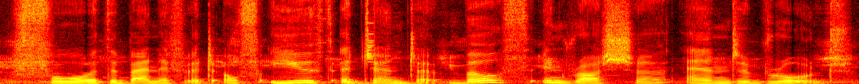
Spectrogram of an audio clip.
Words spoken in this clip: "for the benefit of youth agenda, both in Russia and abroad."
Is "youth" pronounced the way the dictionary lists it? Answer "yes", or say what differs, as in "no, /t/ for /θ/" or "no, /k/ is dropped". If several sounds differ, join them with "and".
yes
